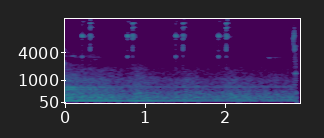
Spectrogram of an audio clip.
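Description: Mouse clicks while drawing in AutoCAD, a series of crisp, quiet double clicks spaced roughly half a second apart, then a final one after a pause, with a low hum underneath and no talk.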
